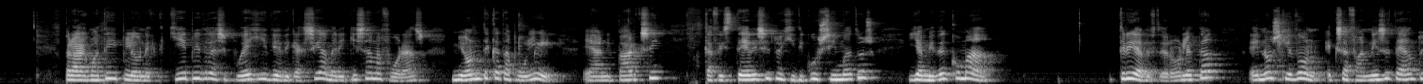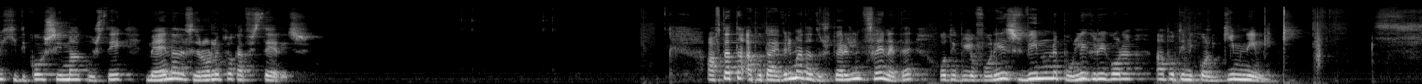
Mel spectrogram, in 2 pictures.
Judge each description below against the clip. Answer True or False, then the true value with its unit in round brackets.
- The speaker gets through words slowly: True (110 wpm)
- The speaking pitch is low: False (220 Hz)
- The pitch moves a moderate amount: True (4.2 semitones)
